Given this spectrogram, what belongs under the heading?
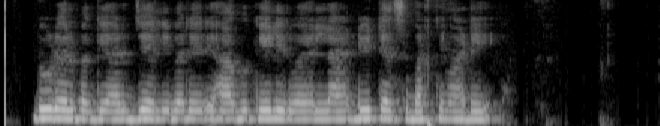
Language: Kannada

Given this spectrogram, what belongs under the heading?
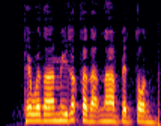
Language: Thai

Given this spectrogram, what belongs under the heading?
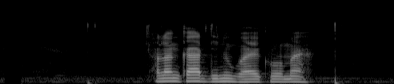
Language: Nepali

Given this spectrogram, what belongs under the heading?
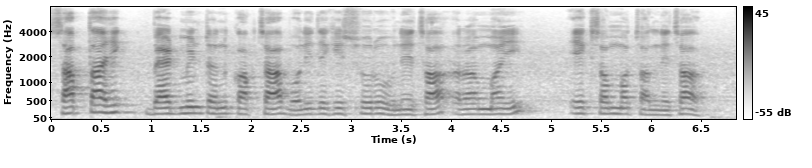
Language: Nepali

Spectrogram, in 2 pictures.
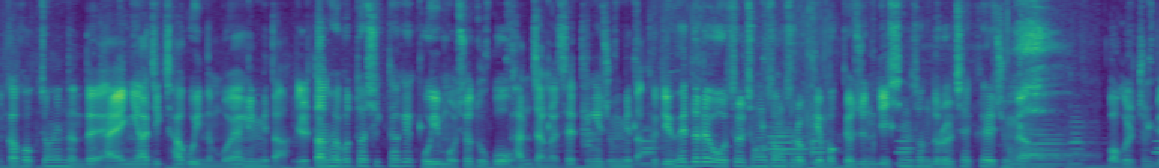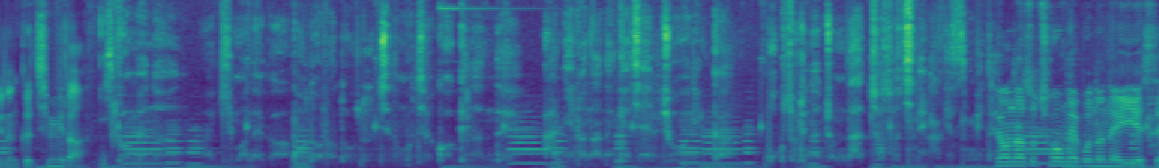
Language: Korean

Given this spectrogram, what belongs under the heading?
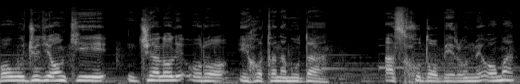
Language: Persian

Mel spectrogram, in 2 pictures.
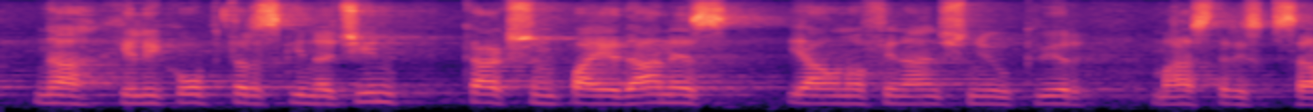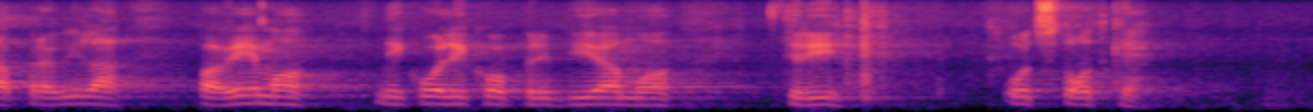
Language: Slovenian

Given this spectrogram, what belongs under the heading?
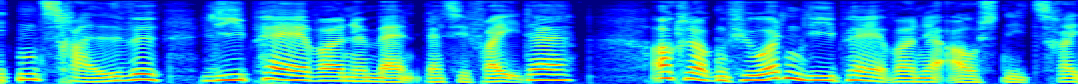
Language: Danish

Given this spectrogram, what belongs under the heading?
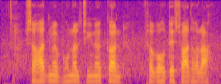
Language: Bhojpuri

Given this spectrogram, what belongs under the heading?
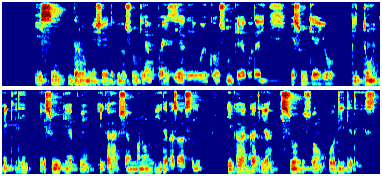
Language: Wolaytta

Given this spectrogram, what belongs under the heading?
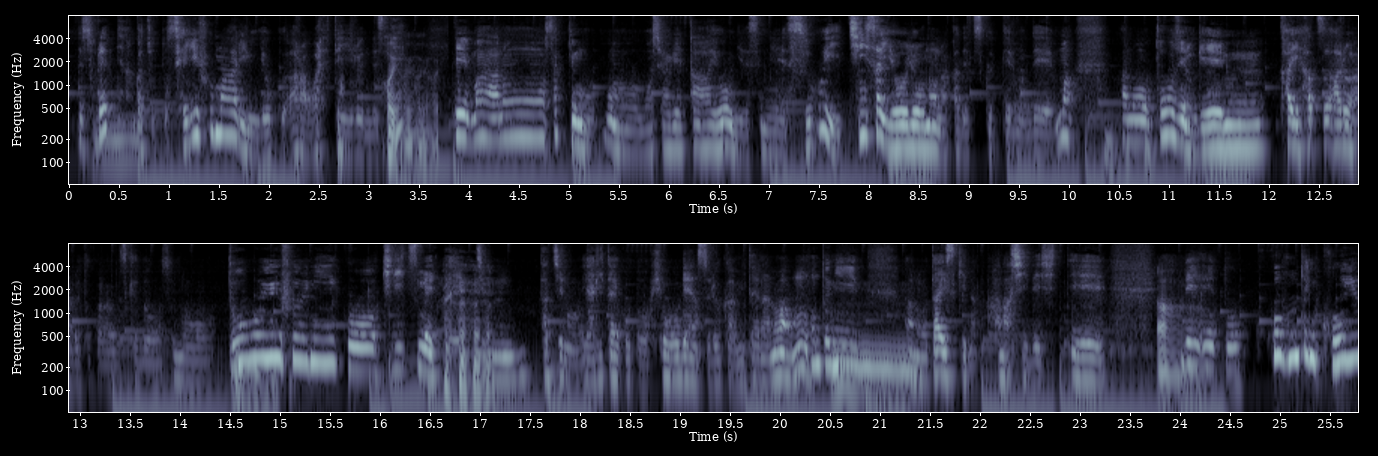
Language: Japanese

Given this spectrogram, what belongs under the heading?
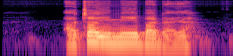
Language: Igbo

